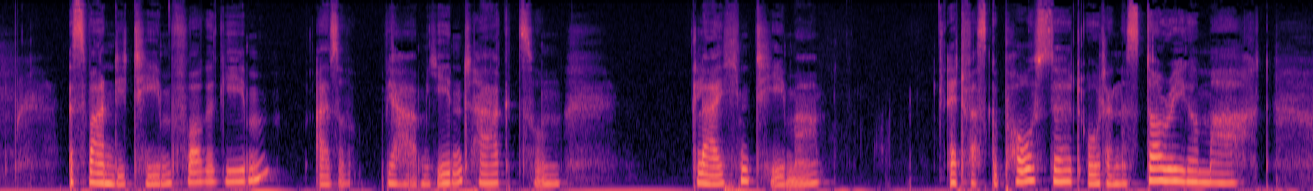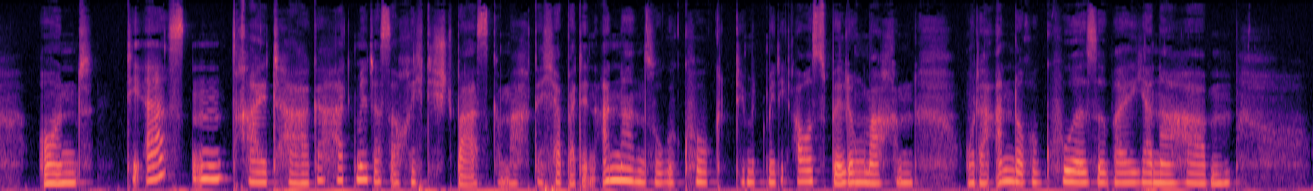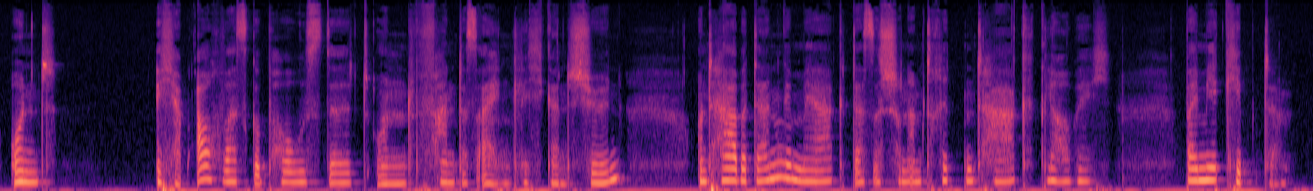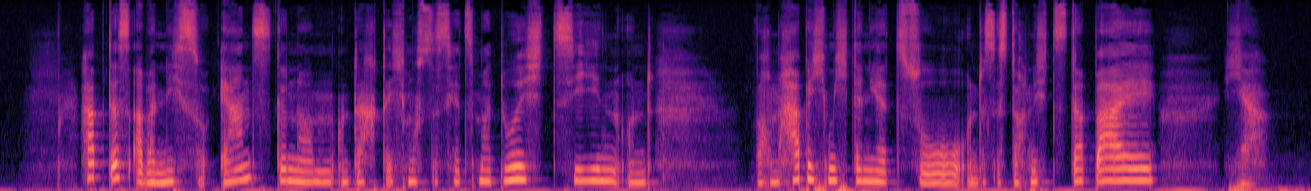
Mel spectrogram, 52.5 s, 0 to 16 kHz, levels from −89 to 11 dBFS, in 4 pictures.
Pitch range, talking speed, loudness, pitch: 180-220 Hz, 120 wpm, -22 LUFS, 195 Hz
